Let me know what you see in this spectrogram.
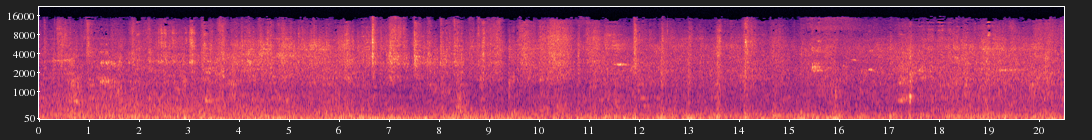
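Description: Container freight train rolling past at close range: a steady, loud rumble of wagons, with the clatter of wheels over rail joints throughout.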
